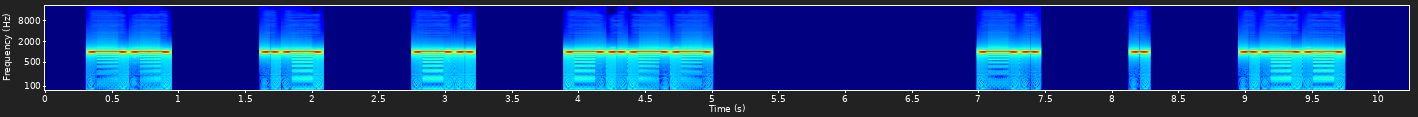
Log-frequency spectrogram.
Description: Morse code, heard as a keyed tone, about 15 wpm, spaced as for 8 wpm, 1000 Hz. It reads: MANY NEW
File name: qotdfiles / 8wpm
